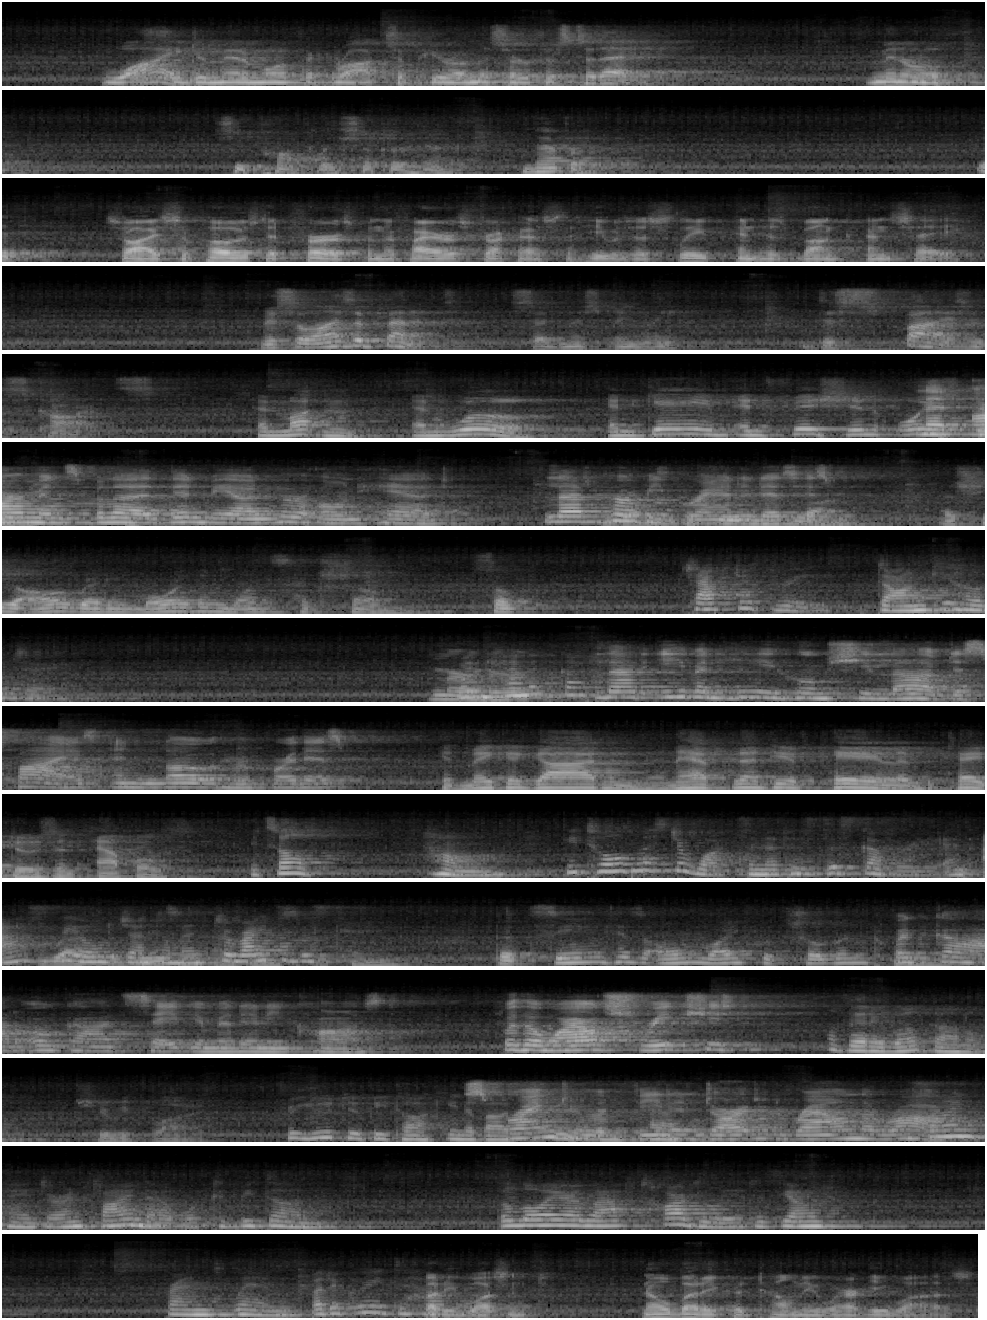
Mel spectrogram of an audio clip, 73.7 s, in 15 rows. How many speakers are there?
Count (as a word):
eight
